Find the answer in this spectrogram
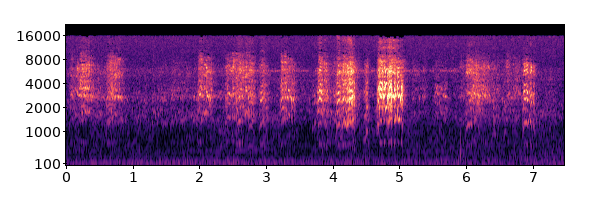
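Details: White-eyed parakeets near the Tambopata clay lick in Peru give harsh, grating screeches in short overlapping bursts, several birds calling together, with the loudest squawks near the end.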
